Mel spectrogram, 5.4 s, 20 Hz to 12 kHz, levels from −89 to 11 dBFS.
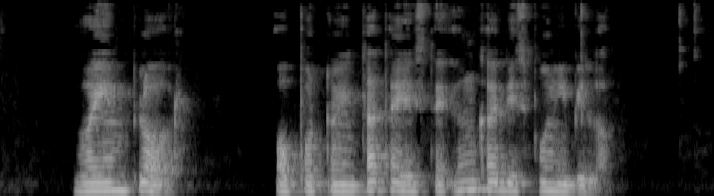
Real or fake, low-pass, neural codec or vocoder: real; 10.8 kHz; none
